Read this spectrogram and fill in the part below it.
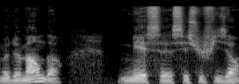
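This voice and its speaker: A man's very deep, low voice at a moderate pace with fairly even intonation, in a very clean recording with a silent background and a dry, close sound with no echo. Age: 60s. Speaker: vanlife vlogger. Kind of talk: casual Q&A monologue. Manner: hesitant, many fillers.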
